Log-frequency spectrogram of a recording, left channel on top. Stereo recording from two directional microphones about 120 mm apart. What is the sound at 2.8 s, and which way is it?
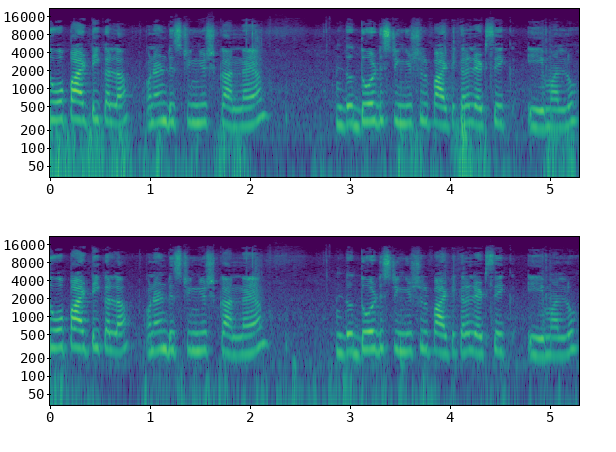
A woman's voice, 15° left (ahead or behind).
